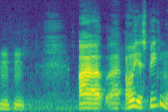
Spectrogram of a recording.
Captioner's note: Thomas chuckles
